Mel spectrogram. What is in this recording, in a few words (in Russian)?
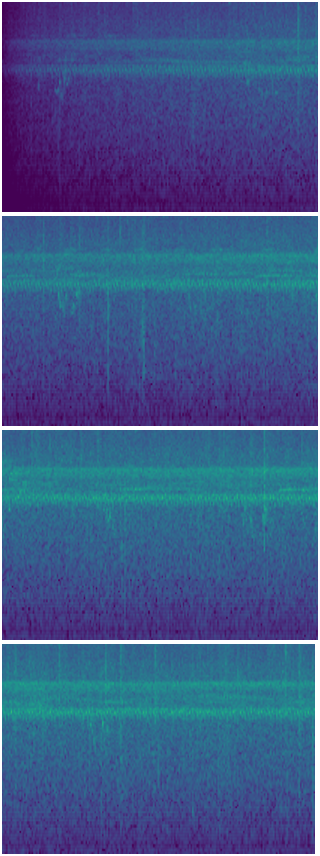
zvuki prirody; ravnovesie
